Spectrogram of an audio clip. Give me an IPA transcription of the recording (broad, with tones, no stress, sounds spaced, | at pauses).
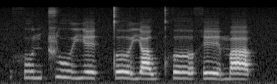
h u˩˧ n t͡ɕ uː˧˩ j e˧˩ t̚ t̪ ɤː˧˩ j a˩˧ w kʰ ɤː˧˩ h eː˧˩ m aː˧˩ p̚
